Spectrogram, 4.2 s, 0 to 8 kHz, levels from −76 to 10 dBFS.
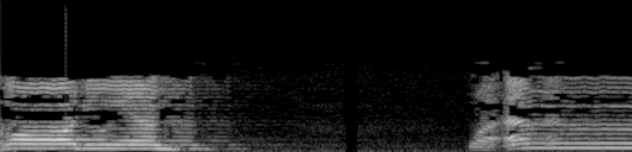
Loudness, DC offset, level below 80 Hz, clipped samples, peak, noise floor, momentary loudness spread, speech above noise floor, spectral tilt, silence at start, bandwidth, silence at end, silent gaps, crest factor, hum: -15 LUFS; under 0.1%; -56 dBFS; under 0.1%; 0 dBFS; -54 dBFS; 19 LU; 39 dB; -7 dB/octave; 0 s; 4.9 kHz; 0 s; none; 18 dB; none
